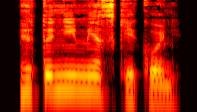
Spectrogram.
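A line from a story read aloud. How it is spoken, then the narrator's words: Angry commandant. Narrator (Russian): сердито сказал комендант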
